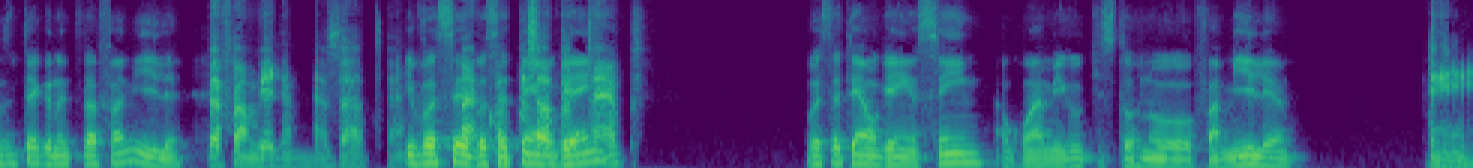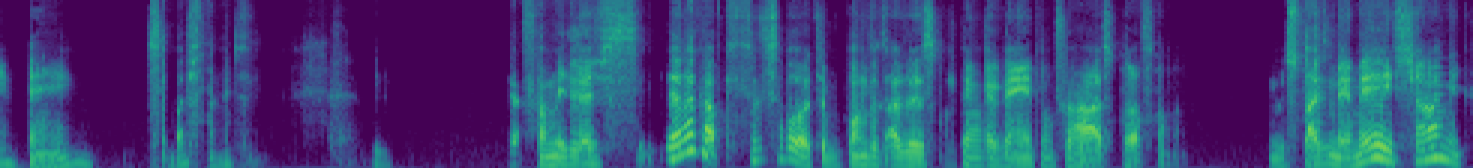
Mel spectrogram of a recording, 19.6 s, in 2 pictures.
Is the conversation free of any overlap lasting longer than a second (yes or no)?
no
